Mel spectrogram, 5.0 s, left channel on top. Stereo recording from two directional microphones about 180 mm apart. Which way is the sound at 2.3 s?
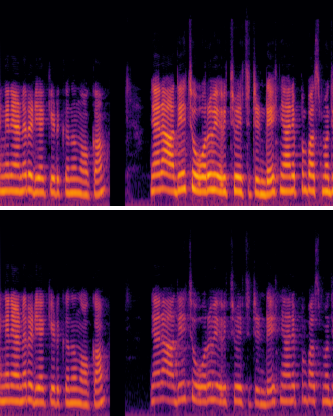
55° left (ahead or behind).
